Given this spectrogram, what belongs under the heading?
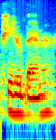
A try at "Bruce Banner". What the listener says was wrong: You said Bannon. Bruce Banner.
